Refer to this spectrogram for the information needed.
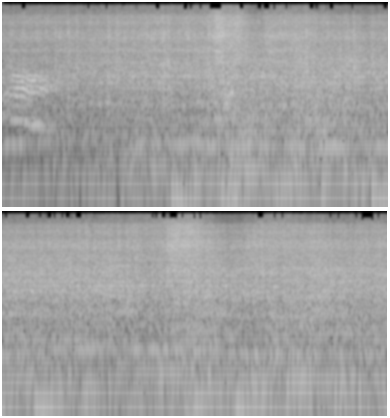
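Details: Ford XB Falcon (MFP interceptor replica) on first start after sitting non-running, fuel now reaching filter: rough loud running with heavy clatter like a nut flung around the water pump; direct camshaft-crankshaft gear drive instead of chain, apparently normal.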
